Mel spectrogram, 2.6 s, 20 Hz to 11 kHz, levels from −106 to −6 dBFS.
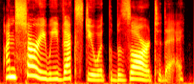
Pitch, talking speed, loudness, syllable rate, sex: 235 Hz, 230 wpm, -17 LUFS, 5.4 syllables/s, female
